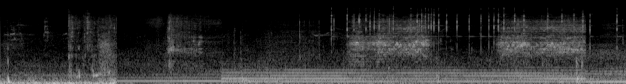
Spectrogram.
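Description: A second of low rumbling noise with a few clicks, then background music comes in: sustained synth chords that change about a second later, with a light high shimmer above them.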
